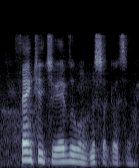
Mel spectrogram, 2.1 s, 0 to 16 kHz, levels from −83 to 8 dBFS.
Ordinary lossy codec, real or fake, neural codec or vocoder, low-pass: none; fake; codec, 16 kHz, 0.8 kbps, ZipCodec; 7.2 kHz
